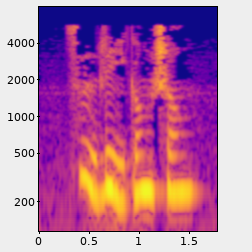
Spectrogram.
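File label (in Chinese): "自力更生", Mandarin Chinese; hsk; chinese-flashcards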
